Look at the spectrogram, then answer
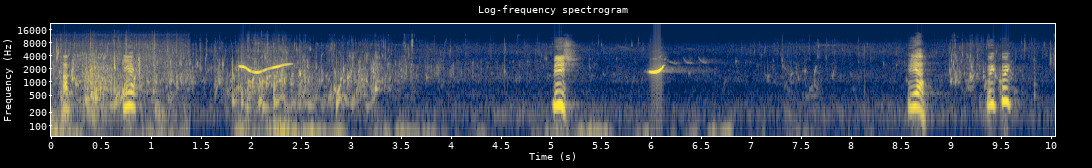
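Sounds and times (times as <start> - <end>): paddles dipping in water: 0.0 - 5.9, 6.9 - 10.0
whistle dipping and rising: 1.8 - 2.8, 5.9 - 6.7.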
